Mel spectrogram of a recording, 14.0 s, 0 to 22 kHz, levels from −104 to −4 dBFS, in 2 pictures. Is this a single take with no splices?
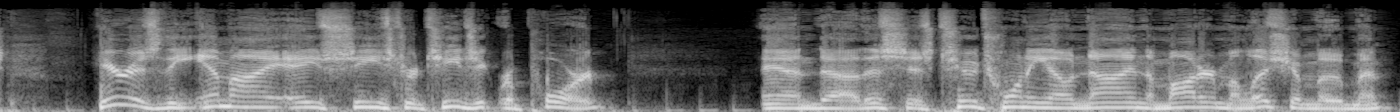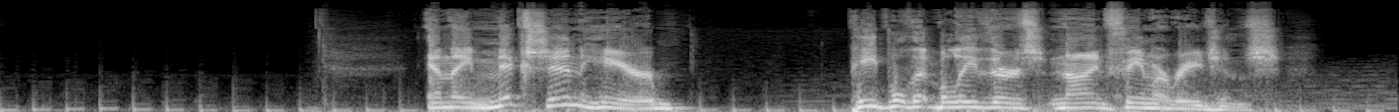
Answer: no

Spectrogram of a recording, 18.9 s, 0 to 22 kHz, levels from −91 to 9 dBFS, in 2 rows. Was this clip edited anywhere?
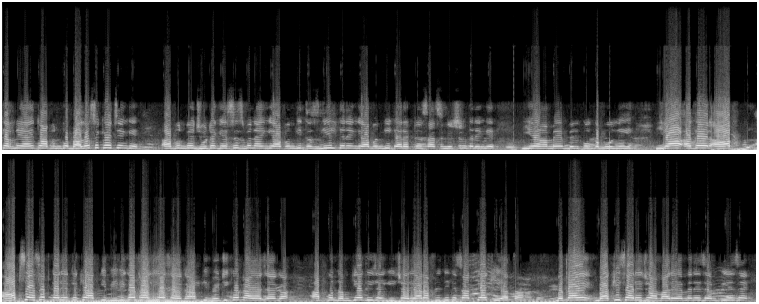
no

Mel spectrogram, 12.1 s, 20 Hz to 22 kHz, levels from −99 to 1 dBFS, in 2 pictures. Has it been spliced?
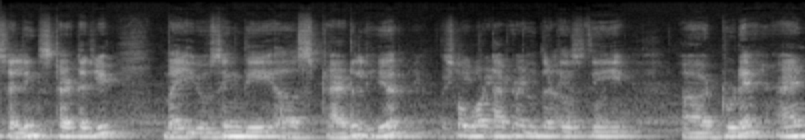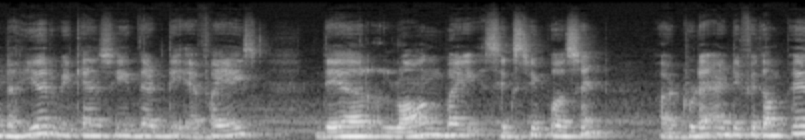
yes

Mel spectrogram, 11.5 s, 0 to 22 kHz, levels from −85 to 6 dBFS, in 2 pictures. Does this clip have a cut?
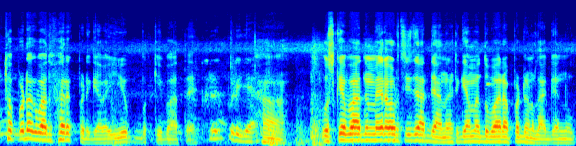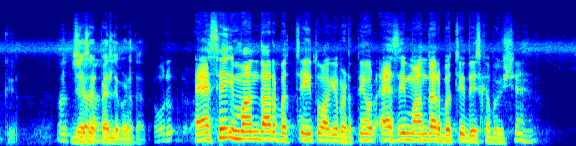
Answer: yes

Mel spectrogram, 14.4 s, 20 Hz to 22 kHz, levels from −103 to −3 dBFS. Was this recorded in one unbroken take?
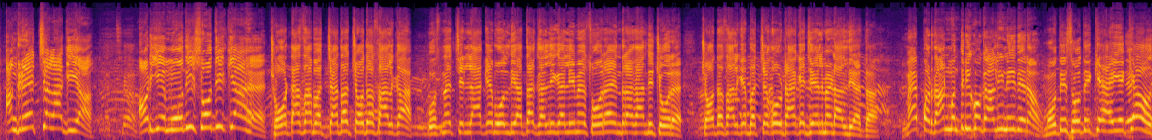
no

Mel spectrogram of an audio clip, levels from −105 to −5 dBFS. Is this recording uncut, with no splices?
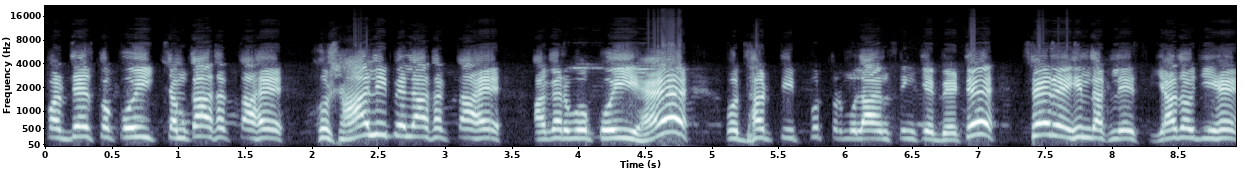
yes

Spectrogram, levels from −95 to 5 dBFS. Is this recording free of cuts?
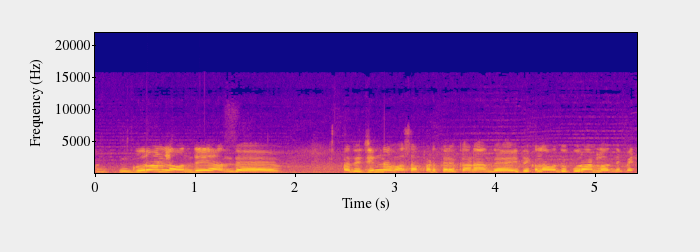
yes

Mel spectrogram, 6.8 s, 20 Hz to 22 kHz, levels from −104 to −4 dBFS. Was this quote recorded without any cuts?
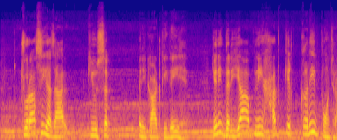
no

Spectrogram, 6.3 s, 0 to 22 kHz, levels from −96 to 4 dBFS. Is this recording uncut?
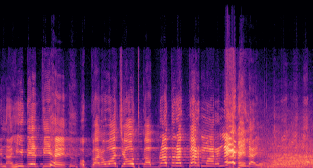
no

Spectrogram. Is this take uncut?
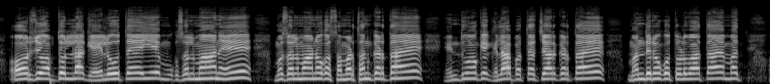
yes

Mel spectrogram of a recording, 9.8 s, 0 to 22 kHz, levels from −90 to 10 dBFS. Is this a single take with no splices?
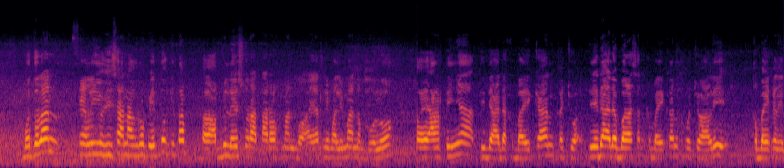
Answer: yes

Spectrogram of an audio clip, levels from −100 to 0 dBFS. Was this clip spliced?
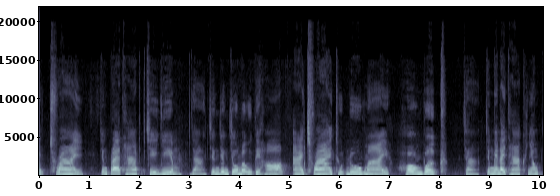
no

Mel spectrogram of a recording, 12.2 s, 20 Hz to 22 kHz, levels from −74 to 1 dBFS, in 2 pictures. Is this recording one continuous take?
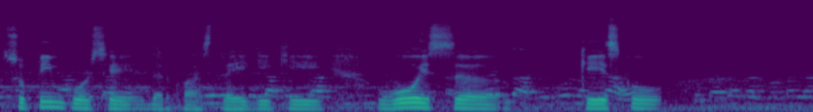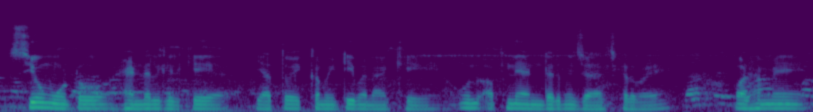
yes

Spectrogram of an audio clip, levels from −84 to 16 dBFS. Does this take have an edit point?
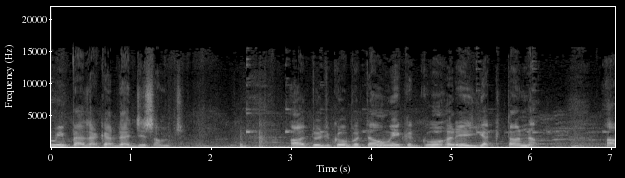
yes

